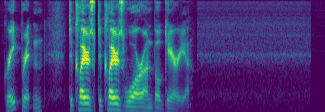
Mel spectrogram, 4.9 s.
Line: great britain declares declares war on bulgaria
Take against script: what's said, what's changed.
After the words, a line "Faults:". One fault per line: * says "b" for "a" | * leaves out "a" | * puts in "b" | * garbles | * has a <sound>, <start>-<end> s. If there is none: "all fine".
great britain declares declares war on bulgaria
Faults:
all fine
